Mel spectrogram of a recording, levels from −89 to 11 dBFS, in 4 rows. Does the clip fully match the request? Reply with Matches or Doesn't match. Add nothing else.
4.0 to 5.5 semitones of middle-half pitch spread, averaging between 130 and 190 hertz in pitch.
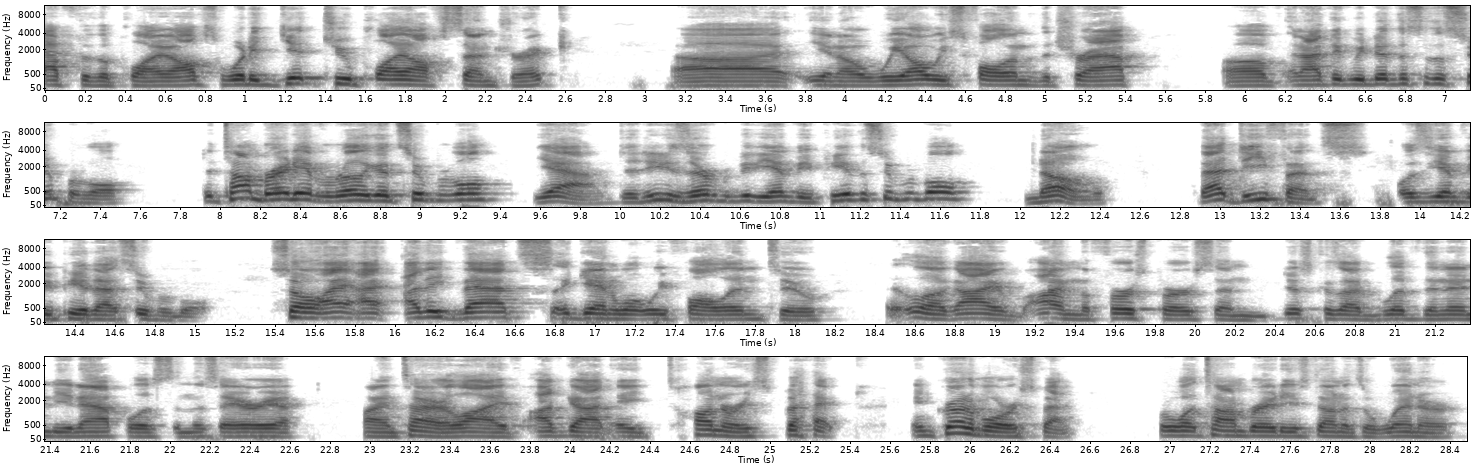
Matches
